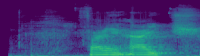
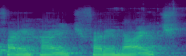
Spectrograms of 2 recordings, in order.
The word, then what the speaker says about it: Fahrenheit: Fahrenheit ou Fahrenheit, tanto faz, né? A pronúncia aí fica meio a critério, né?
